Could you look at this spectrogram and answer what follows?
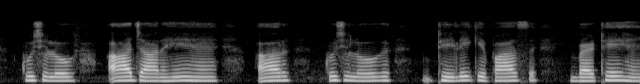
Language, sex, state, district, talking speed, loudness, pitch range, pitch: Hindi, female, Bihar, Bhagalpur, 130 wpm, -18 LUFS, 170-185 Hz, 175 Hz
